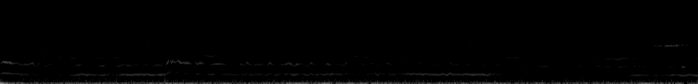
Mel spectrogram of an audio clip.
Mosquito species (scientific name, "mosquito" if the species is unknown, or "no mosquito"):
Anopheles harrisoni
